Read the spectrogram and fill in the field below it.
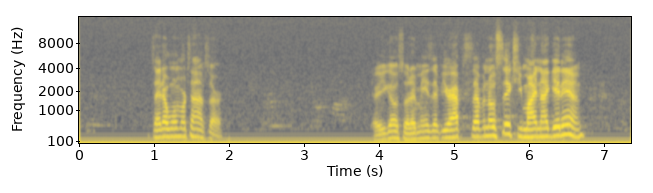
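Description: A middle-aged man speaks calmly into a microphone, heard through a loudspeaker, with pauses between phrases.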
